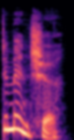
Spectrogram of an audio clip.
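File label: "dementia", British English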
